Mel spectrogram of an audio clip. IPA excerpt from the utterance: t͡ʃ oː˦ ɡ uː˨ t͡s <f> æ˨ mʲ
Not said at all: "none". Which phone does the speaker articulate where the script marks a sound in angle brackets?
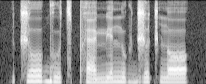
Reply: pʰ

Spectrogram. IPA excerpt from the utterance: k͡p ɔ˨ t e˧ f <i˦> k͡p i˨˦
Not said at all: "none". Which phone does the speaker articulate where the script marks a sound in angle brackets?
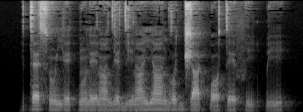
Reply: i˨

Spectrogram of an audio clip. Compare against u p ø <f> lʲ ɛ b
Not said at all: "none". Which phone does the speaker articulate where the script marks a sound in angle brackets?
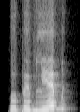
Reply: b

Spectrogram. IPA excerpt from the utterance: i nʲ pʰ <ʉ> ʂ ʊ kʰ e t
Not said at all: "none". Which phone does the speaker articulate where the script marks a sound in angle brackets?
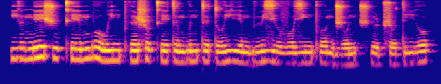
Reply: ɘ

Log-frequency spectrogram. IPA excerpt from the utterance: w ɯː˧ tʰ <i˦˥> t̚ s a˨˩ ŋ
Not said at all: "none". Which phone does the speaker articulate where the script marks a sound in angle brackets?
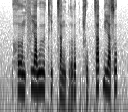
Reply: i˦˥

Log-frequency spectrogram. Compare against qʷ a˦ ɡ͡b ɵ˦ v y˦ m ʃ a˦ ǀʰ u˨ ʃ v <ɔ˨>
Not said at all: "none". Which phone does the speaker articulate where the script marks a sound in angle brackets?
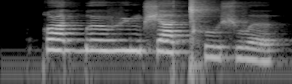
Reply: ə˨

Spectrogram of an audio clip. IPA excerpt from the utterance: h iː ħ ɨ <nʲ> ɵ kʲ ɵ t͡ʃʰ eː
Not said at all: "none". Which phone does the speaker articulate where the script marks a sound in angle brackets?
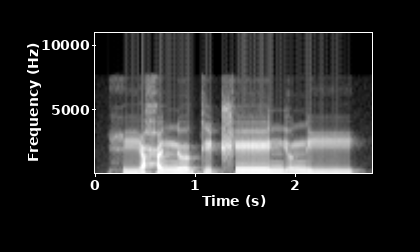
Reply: n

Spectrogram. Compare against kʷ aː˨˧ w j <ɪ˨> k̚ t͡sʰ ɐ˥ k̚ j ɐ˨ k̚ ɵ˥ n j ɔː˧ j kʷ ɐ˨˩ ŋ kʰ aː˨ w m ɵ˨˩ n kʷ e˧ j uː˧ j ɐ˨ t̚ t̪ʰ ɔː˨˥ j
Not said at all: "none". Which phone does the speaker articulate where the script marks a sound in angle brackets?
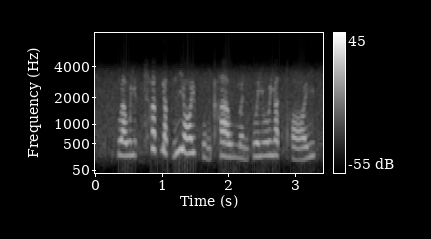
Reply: ɪ˨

